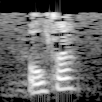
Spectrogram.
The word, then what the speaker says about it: Ulta: You get a free blowout and style at Ulta. Is that how you pronounce it? Ulta? – Yeah, it's Ulta.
